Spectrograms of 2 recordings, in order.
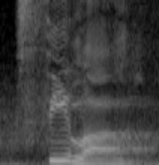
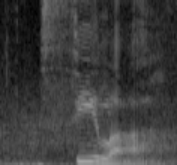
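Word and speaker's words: Selah: and it's an interjection sila. Does this word have any alternate pronunciations? I have sila sila or sila. Sila sila.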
